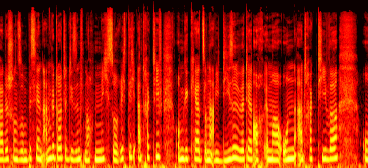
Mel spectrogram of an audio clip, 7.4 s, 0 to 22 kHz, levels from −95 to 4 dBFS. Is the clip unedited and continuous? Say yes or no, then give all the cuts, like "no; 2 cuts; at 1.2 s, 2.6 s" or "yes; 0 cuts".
no; 3 cuts; at 1.6 s, 4.3 s, 5.1 s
